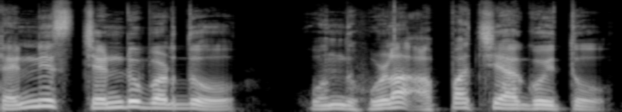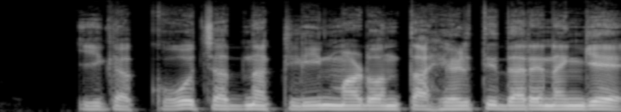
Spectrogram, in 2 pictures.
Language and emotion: Kannada, disgusted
